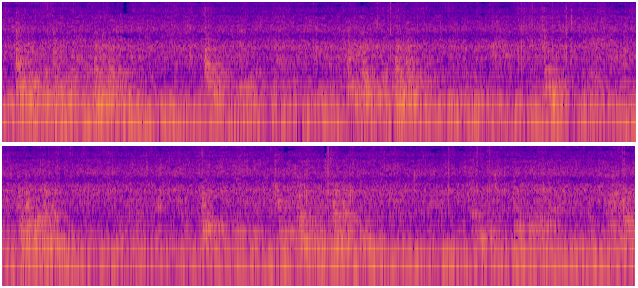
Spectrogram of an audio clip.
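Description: Blended spice paste sizzling and bubbling steadily in hot oil in a wok as it is sautéed.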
